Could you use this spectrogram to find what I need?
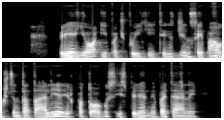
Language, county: Lithuanian, Vilnius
